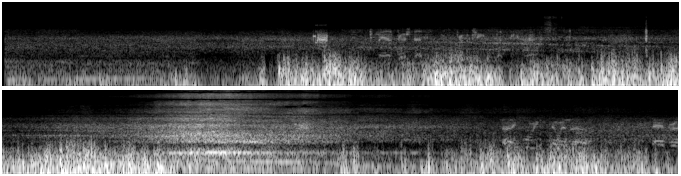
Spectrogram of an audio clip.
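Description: Wind buffeting the microphone, while a fire brush truck drives past with its lights on. Its tyre and engine noise swells to a peak about two thirds of the way through, then eases off as it moves away.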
